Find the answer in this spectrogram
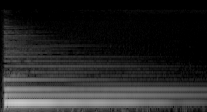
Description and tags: Guitar Pluck
A single pluck from an acoustic guitar.
Strum, String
